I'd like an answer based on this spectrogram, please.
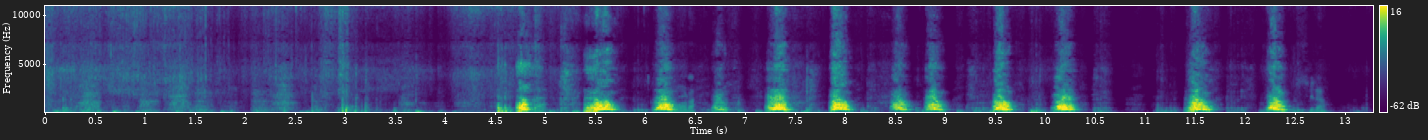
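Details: Golden Retriever Bis barking indoors, excited and happy after sensing a fish-sausage treat coming and refusing to wait quietly. After a muffled start, about a dozen loud, sharp barks follow in a steady run, one roughly every 0.7 seconds.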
